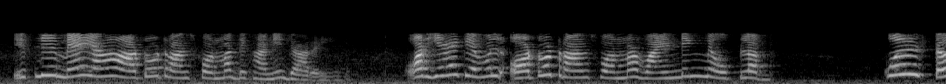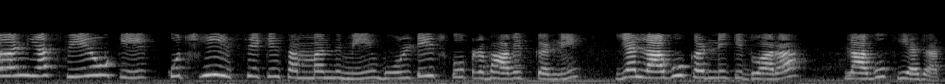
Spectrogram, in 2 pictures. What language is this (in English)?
Hindi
